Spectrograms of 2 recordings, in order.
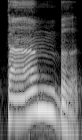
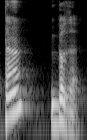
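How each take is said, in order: First: Said in the usual way. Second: Timbre as tim, pause, bre with the ending voiced; split into syllables. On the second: Shown as a demonstration. Teacher showing the word has two syllables, split into syllables. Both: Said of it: "Deux syllabes".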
